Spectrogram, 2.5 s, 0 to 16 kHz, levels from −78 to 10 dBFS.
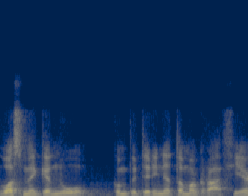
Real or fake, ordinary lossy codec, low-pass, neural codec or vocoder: fake; Opus, 32 kbps; 7.2 kHz; codec, 16 kHz, 0.3 kbps, FocalCodec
